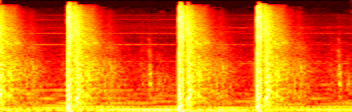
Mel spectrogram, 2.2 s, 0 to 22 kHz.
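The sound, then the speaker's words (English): Three sharp, loud gunshots ring out at uneven intervals, heard by people in a car parked near the Royal Perth Golf Club, each a sudden crack that fades quickly, over a steady low droning background with no talking. “But the music didn't drown out the sound of 4 gunshots.”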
